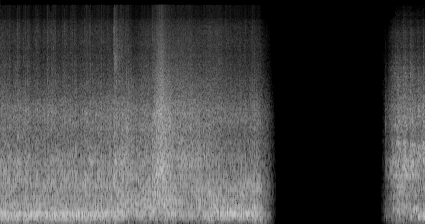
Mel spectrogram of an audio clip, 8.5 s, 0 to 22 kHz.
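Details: LS V8 Ultra 4 off-road buggy on the dyno, very loose torque converter: deep, steady V8 burble with even beat, no misses, then cuts off cleanly. Normal idle.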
